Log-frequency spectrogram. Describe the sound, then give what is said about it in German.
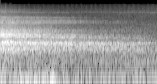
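A deep breath out through the mouth during a guided breathing exercise: one long, soft exhale that fades gradually, with no talking. “Und dann nehmen wir nochmal einen tiefen Atemzug durch die Nase rein. Und durch den Mund wieder aus.”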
